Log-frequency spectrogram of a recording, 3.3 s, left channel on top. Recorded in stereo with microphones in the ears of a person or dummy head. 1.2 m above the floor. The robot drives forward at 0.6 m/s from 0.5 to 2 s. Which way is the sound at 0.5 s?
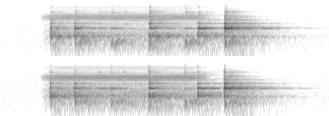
75° right (ahead or behind).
